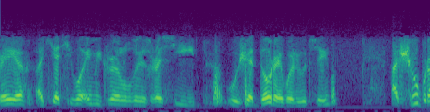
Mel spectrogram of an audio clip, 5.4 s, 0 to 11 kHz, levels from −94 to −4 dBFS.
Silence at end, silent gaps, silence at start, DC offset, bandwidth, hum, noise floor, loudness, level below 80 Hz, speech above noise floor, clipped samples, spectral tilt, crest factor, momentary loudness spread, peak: 0 s; none; 0 s; under 0.1%; 4.4 kHz; none; -53 dBFS; -29 LUFS; -88 dBFS; 24 dB; under 0.1%; -5.5 dB/octave; 16 dB; 12 LU; -12 dBFS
